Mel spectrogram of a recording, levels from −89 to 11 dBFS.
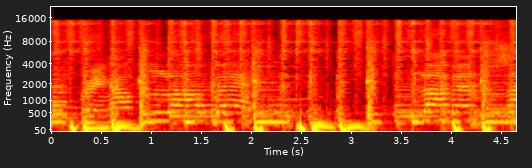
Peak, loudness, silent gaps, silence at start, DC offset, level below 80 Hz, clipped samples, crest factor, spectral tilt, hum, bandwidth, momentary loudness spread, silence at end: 0 dBFS; -15 LUFS; none; 0 s; under 0.1%; -24 dBFS; under 0.1%; 14 dB; -4 dB/octave; none; 15.5 kHz; 3 LU; 0 s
